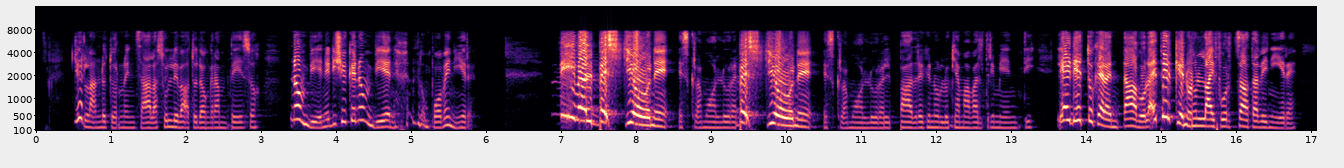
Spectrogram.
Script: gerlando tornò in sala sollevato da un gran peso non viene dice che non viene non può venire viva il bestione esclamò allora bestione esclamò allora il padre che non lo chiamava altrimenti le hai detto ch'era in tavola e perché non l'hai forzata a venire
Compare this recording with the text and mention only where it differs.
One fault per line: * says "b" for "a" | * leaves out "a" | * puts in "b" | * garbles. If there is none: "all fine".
all fine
